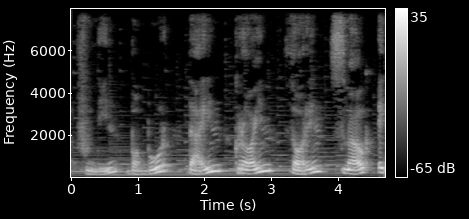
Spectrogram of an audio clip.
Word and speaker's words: Smaug: C'est pourquoi il semble correct de dire Fundin, Bombur, Dain, Groin, Thorin, Smaug et Gandalf.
